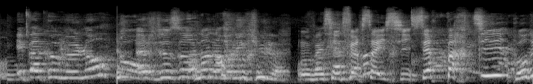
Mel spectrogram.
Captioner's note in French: rire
